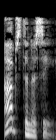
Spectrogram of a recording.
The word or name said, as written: obstinacy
